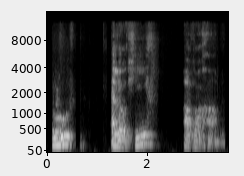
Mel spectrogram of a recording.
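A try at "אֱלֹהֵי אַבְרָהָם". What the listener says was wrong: Okay, all is good, but how about this tzirei right here? Elohei, that's right. Hu Elohei Abraham. We have the segol. Don't mind the patach, the reduced vowel here. Then we have the cholam. Lo he I. Elohei.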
